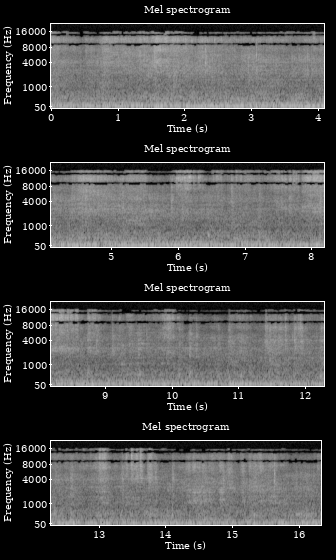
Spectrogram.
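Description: Freight train's covered hopper cars rolling past close by: a steady low rumble of steel wheels on the rails.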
